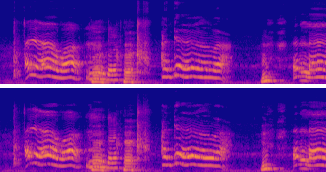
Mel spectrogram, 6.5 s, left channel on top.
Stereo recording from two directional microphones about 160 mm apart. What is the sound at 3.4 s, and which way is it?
Child singing, 15° right (ahead or behind).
